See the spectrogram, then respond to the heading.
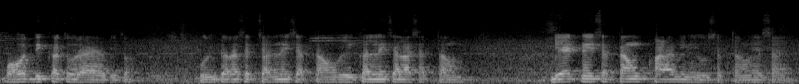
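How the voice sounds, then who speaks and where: Amid audible room echo and noticeable background noise, a man speaks at a moderate pace in a monotone, flat intonation. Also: medium pitch for a man. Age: 30s. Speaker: patient, petrol pump worker. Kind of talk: testimony.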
